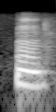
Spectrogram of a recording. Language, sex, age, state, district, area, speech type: Odia, male, 18-30, Odisha, Kalahandi, rural, conversation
